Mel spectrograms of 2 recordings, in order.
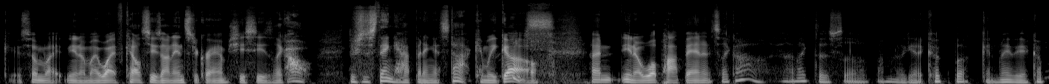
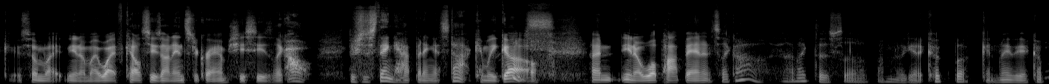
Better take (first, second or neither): first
